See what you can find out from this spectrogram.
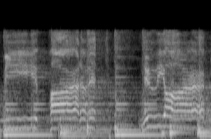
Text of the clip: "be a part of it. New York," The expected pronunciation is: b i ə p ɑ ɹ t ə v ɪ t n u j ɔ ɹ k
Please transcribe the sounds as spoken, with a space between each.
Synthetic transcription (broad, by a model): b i p ɑ ɹ t ə v ɪ t n u j ɔ ɹ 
